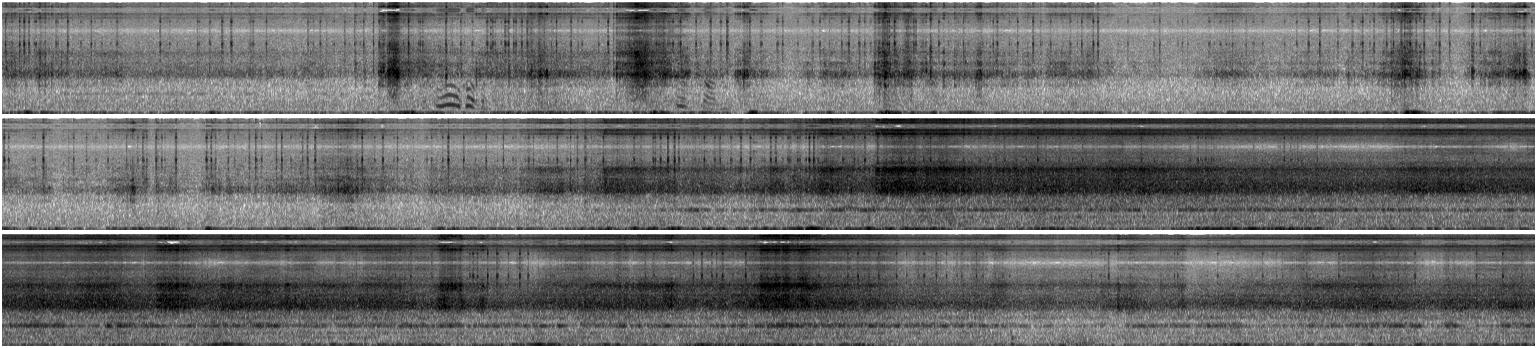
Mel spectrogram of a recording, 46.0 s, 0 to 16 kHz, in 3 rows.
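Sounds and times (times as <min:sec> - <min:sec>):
skis scraping over hard snow: 0:19.6 - 0:45.9.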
